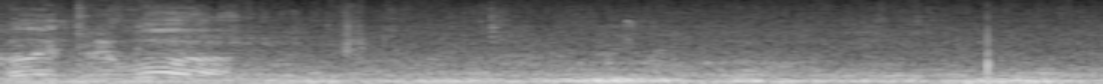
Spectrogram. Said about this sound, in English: Just as we finish talking, a Ukrainian jet flies above.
